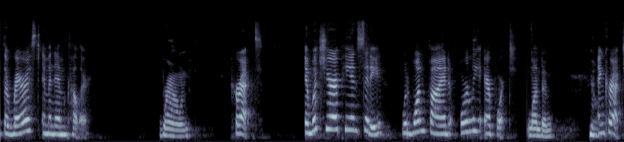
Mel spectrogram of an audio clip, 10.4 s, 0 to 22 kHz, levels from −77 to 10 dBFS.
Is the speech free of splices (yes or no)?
yes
